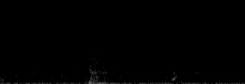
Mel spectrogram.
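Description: Near silence: room tone with a faint low hum, broken by one faint click about a second in.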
